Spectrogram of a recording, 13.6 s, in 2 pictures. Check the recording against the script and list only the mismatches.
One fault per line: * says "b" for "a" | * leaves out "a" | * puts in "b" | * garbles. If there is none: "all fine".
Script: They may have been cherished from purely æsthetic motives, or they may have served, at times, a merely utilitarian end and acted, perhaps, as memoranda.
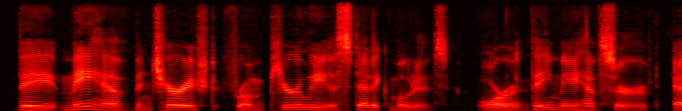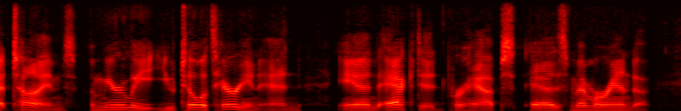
all fine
